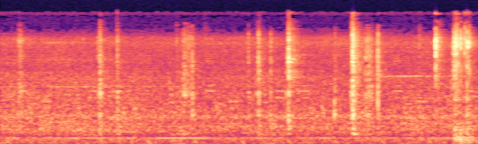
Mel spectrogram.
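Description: Irregular small clicks and scrapes of long-nose pliers gripping and turning the lock nut on a plastic wall clock movement, a dozen or so sharp ticks at uneven spacing, the loudest near the end, over a steady low hum.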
